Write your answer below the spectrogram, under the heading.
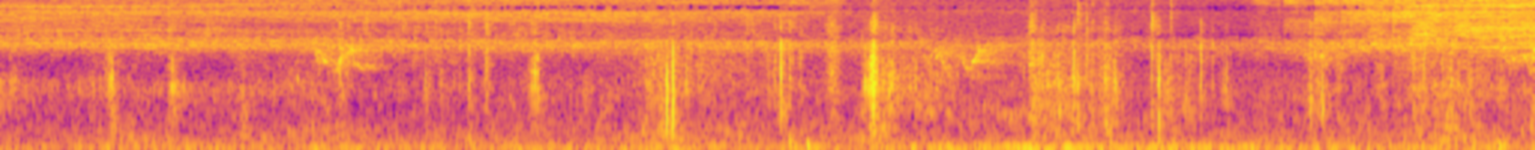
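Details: Loud insects drone steadily and high-pitched without pause on a country road in the woods, broken by scattered crunching footsteps of someone walking an old dog.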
